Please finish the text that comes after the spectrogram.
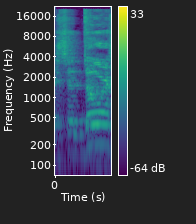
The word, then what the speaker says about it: Shedeur: Hey, forgive me if I'm saying his name wrong, but it's Shador, right? Mhm. Okay, I said it right. Look at your boy My TV getting up there. Shador Sanders, bro.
